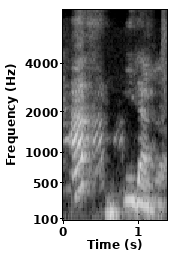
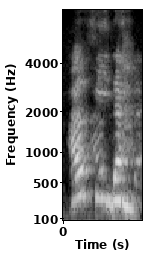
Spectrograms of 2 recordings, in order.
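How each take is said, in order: First: A glottal stop separates the f and the i. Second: The f runs straight into the i. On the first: This is the original form with the hamzah. "Yang asalnya" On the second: The hamzah's vowel moves to the letter before it and the hamzah is dropped. "hamzahnya nggak diperlukan, dibuang"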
